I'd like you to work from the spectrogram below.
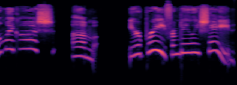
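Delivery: very high-pitched, shrieking, screaming fan voice. Retelling how a lady at a gala recognized the speaker: imitating a lady screaming. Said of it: "some lady just starts screaming".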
